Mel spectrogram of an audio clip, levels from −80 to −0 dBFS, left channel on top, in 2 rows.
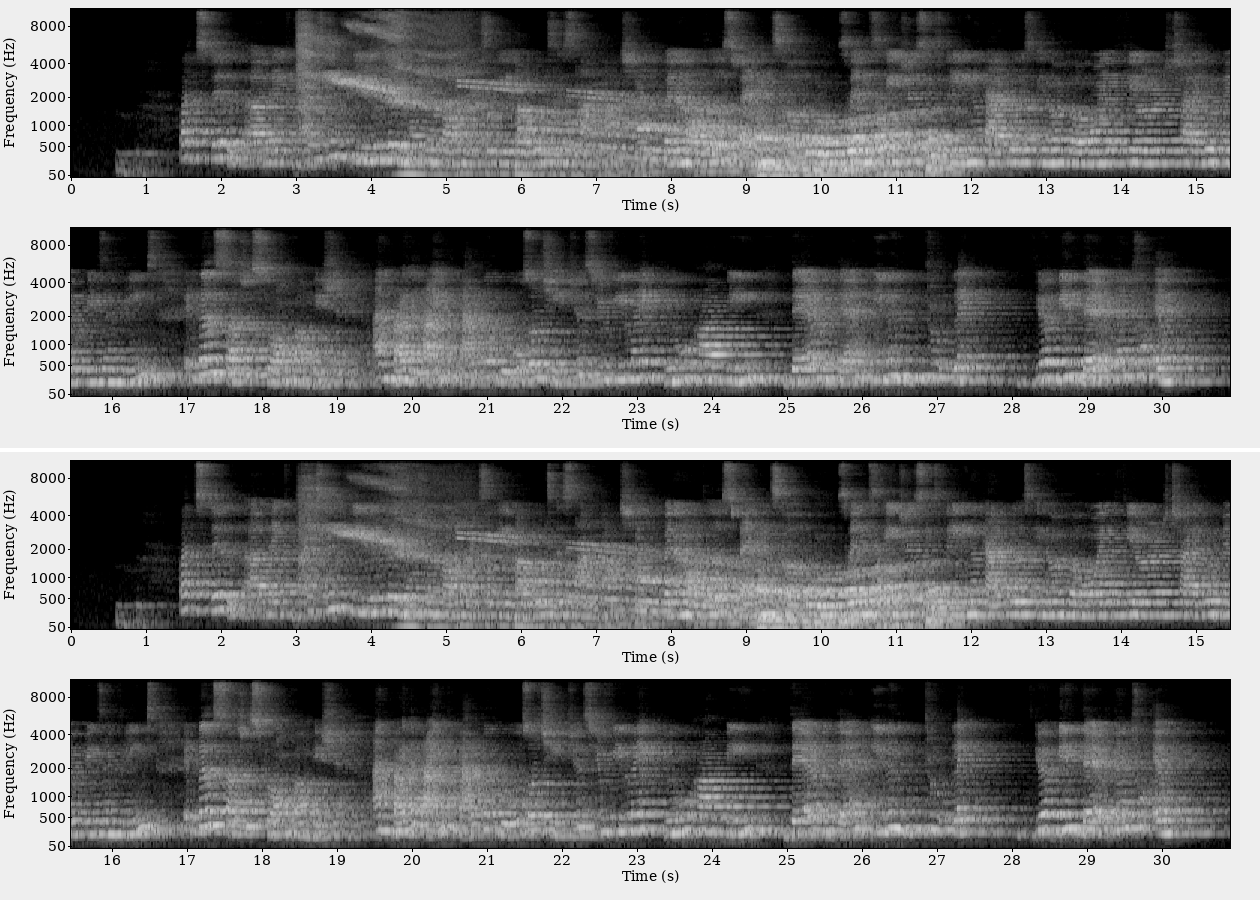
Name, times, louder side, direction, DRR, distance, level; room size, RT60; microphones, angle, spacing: voice 1, 1.4-9.9 10.2-24.6 24.9-27.4 27.7-27.8 28.0-30.1, equal, 55° right, -8 dB, 1.6 m, -25 dB
sound 1, 3.0-5.9, left 3 dB, 60° left, 0.8 m, -30 dB
sound 2, 5.1-11.5, equal, 10° right, 1.1 m, -23 dB
9.2 x 4.5 x 6.7 m, 2.4 s
head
